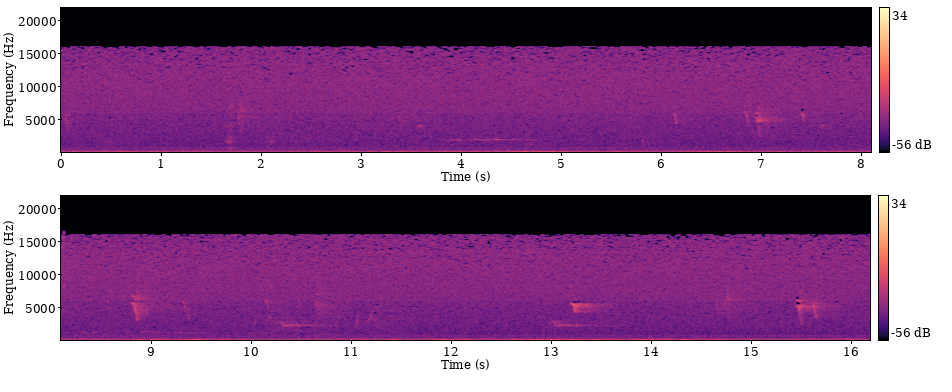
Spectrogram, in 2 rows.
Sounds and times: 0.0s insects 16.1s
3.5s birds 4.9s
6.0s birds 11.4s
13.0s birds 13.7s
14.6s birds 15.9s

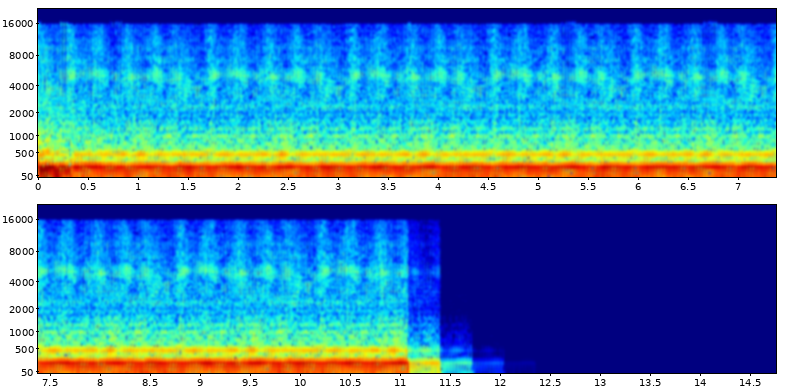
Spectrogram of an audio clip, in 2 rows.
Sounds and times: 0.0s hard, harsh lead sound 3.8s

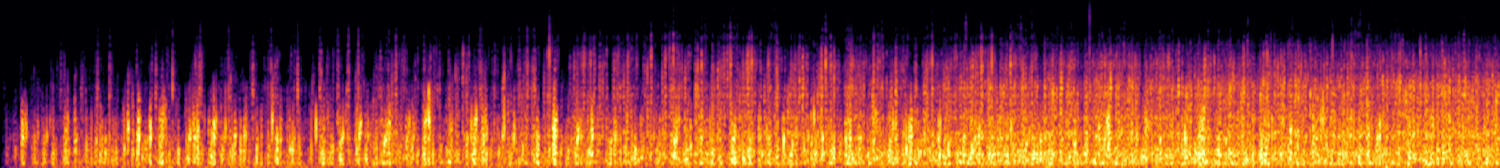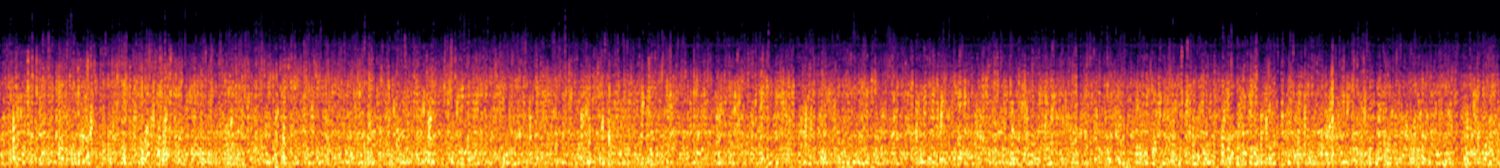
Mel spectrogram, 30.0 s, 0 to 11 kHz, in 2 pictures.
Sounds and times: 0.0s boiling 30.0s

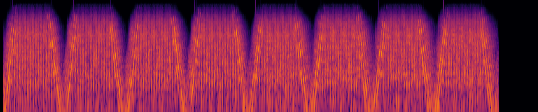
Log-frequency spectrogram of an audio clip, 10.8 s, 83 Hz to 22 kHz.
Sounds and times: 0.1s Laser 10.0s

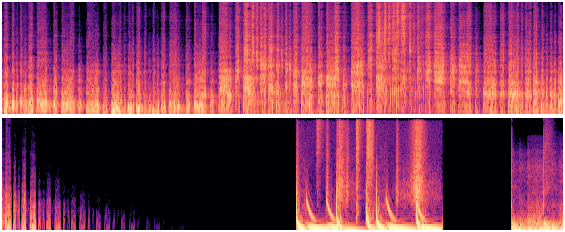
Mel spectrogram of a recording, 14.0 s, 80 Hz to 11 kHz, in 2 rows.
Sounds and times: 10.7s Bass 12.6s
10.7s Electric Drums 12.6s
13.4s Bass 14.0s

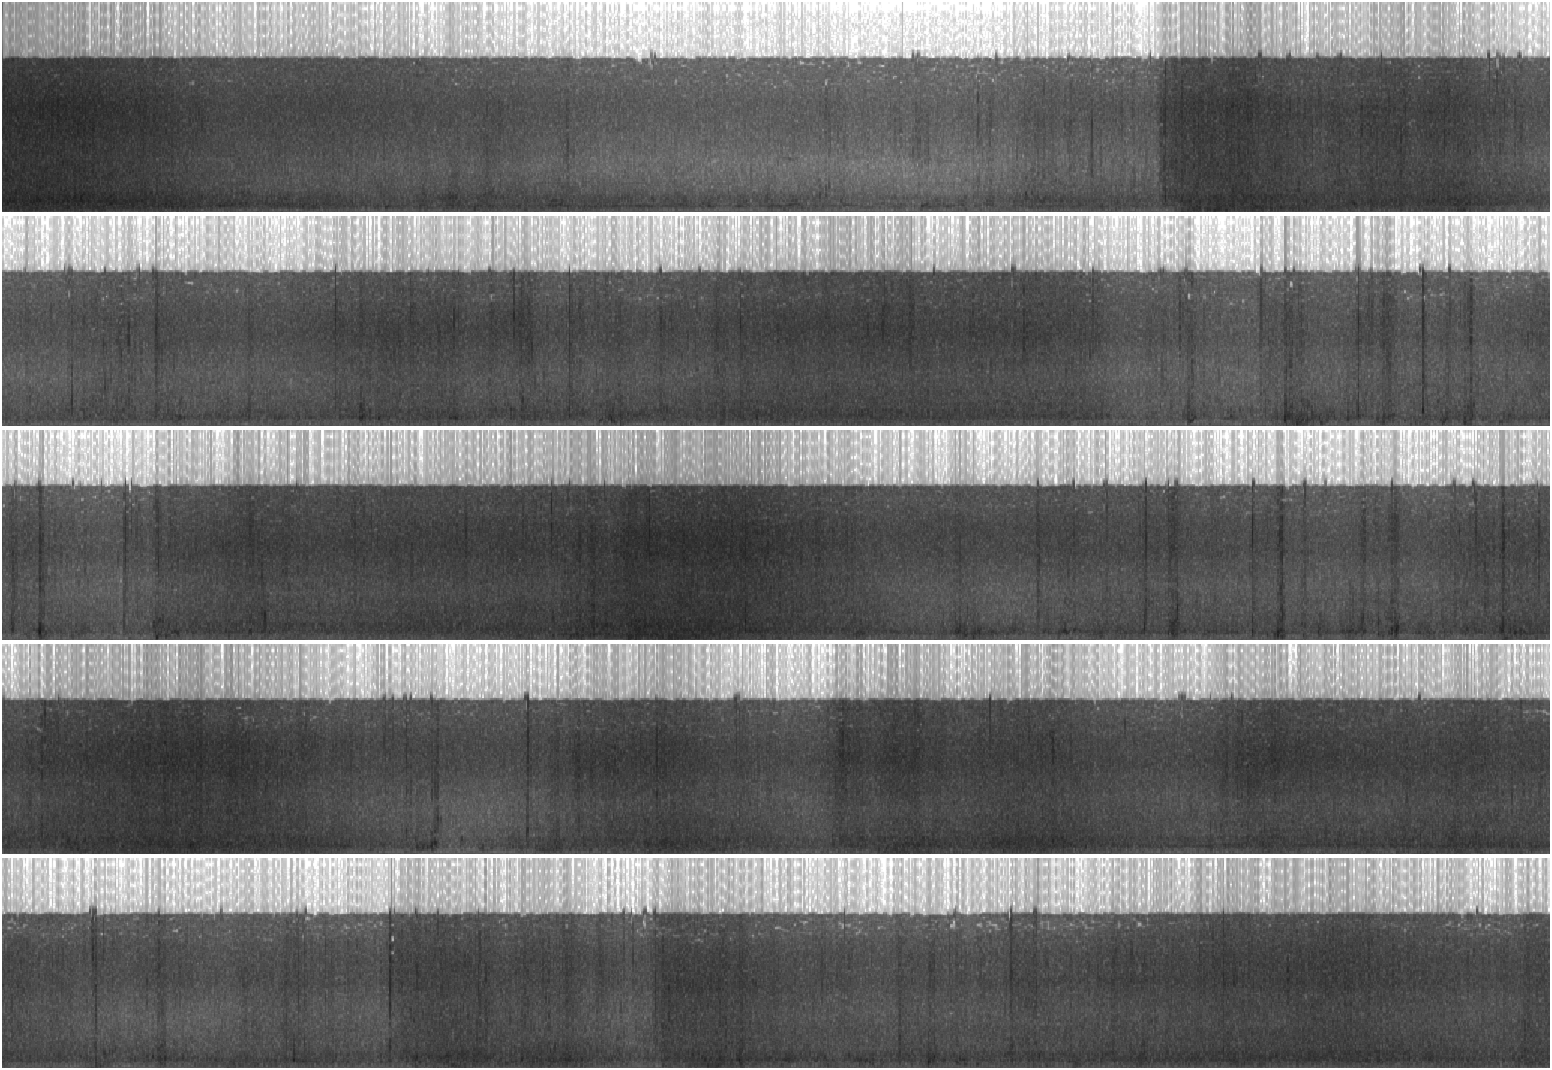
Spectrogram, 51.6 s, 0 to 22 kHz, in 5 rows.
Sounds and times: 0.0s sea 51.6s
1.2s people can be heard talking and laughing 7.6s

